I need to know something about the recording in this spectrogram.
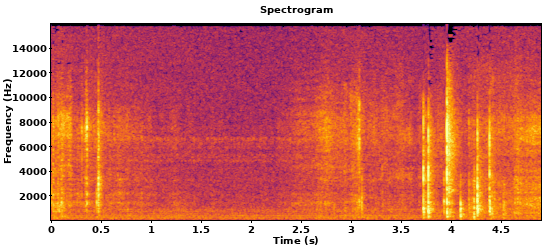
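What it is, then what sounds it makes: Glossy paper catalogue. Fingertips lift, flip and rub the thin glossy paper pages of a large printed Christmas catalogue lying open on a table. Bright, crisp paper rustles and short flicks open the clip, fade to a quiet stretch, then return as a cluster of sharp crinkling snaps near the end.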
